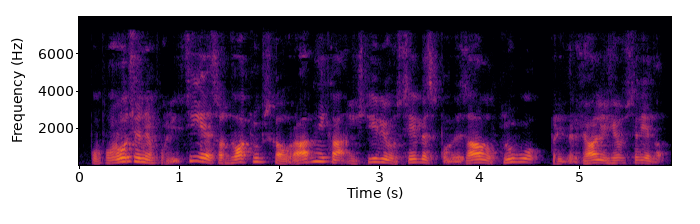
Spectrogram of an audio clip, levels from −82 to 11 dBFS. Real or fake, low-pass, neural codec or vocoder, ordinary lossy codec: fake; 7.2 kHz; vocoder, 22.05 kHz, 80 mel bands, HiFi-GAN; AAC, 32 kbps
